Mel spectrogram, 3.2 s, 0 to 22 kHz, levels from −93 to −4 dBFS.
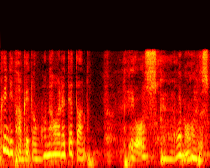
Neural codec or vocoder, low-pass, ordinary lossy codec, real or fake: codec, 16 kHz, 2 kbps, FunCodec, trained on LibriTTS, 25 frames a second; 7.2 kHz; none; fake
